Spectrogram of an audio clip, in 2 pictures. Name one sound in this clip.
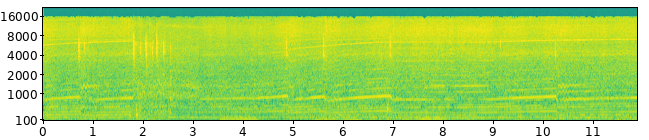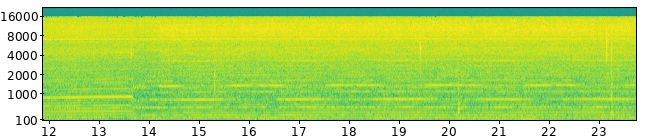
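A racing car engine whines loudly, climbing in pitch and dropping at each gear change.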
